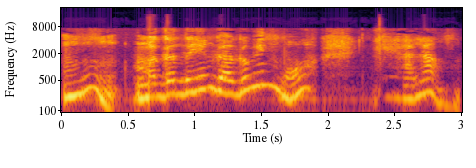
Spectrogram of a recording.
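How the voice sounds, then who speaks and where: In muffled, faintly noisy audio, a frank, protective friend in a Filipino radio drama. Her pitch is mid-range and very animated, with a nosy edge. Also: a little slow. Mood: concerned.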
